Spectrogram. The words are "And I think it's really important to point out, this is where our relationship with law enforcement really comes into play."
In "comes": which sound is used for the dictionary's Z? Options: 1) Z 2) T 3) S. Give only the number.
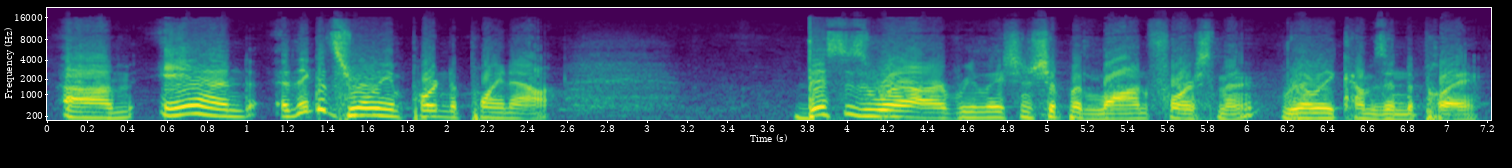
1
